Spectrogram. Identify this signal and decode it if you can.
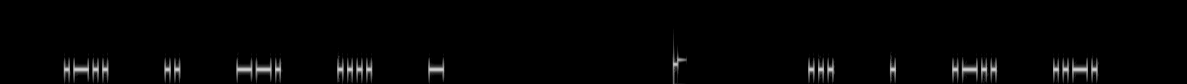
Morse code, heard as a keyed tone, about 25 wpm, spaced as for 12 wpm, 700 Hz. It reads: LIGHT SELF
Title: 4x Character Spacing - Top 200 Words - 25wpm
